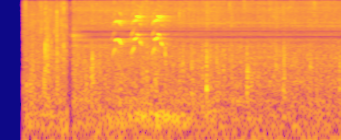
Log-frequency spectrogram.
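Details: Swallow-tailed kites calling in flight, an unusually large group aloft together; a short run of thin, high whistled notes sliding downward in quick succession, over steady background hiss and a faint continuous high tone.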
